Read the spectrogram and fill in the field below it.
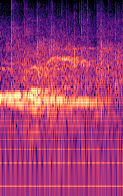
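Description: A crowd applauds and cheers for a speaker being introduced, steady clapping with scattered sharp claps, while a sustained whoop or whistle rises above the dense clapping throughout, at a moderate, even level.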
